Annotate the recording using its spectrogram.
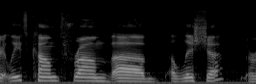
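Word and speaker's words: Elisha: That's Alicia, right? Alisa. It could be. Yeah, I would say Alicia.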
